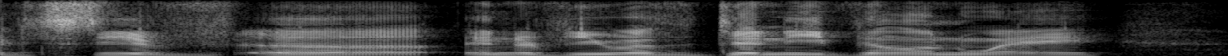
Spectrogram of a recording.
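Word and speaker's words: Denis Villeneuve: I was like, man, cuz I I see a interview with Denny Villain Way, which is actually how you say his name. I used to say Dennis Vill Noea because I've been watching like Denny Vill.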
